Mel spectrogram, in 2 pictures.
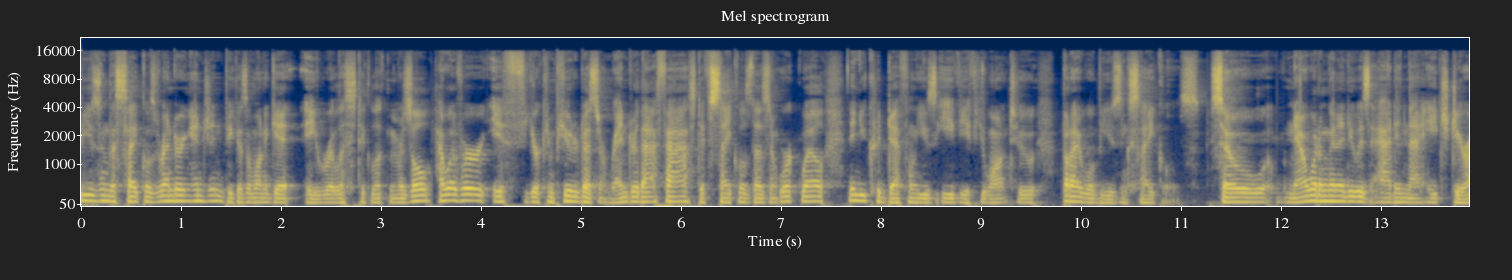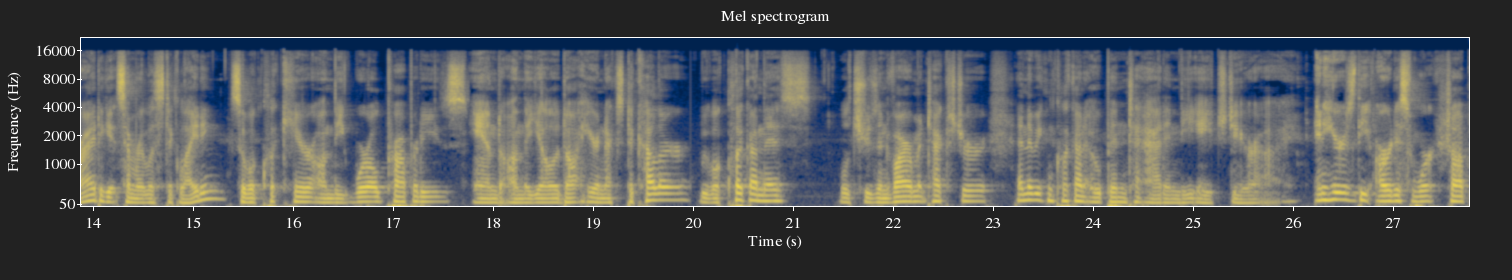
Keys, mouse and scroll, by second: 2.5 click, 10.5 shift+middle drag, 10.9-11.9 shift+scroll up 2, 10.9 shift+middle click, 11.2-12.5 shift+middle drag, 11.9-12.5 shift+scroll up 1, 12.6-16.5 middle drag, 16.5 click, 19.9 click, 21.7 click, 26.1-27.7 drag.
